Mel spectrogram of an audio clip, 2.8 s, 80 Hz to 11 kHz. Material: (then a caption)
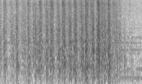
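Cardboard, aluminium. A black cardboard box, 13 x 8 x 5 inches and about 13 pounds, holding 15 cans of beer, is shaken. Its contents make a series of dull thumps and clunks with a faint metallic rattle, about 2.5 seconds of repeated knocking that then stops.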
